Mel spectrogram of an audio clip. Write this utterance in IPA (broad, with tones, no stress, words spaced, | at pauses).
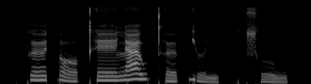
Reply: kœː˥t̚ɔː˨kʰɛː˥ laː˥wt̪ʰœː˨˥k̚jɵ˨˩n | t͡sʰo˨˩w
